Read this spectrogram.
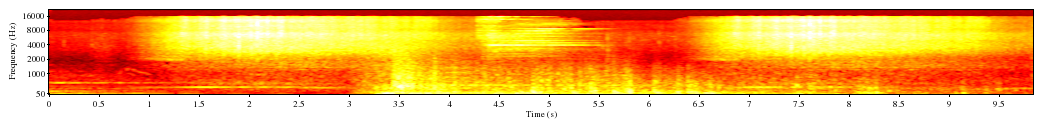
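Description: A soft magical shimmer rises and fades.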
